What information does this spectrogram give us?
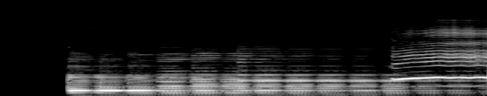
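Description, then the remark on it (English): After a brief silence, the needle is put on a vinyl record and music starts abruptly: dense, sustained electric tones with a warbling, effects-heavy sheen. It plays at a steady, fairly loud level and turns brighter toward the end, with no voices. “I'm putting the needle on the record.”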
